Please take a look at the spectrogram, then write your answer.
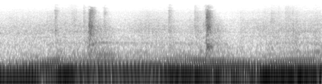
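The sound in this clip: A car drives off, its engine a steady, loud, low rumble that carries through the whole clip with a couple of brief, sharp noises over it and no talking.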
